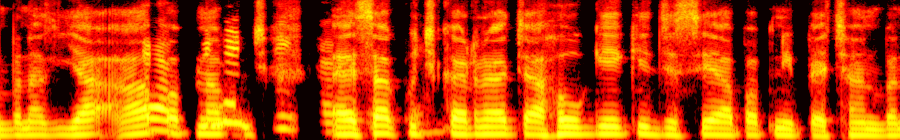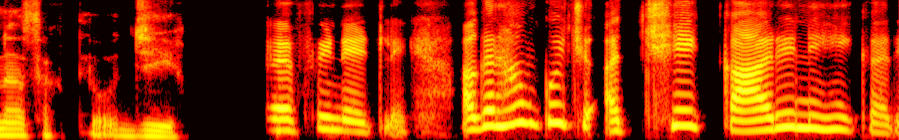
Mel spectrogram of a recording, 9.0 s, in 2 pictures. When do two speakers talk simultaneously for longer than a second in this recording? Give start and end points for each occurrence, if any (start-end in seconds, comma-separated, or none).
0.7-2.3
